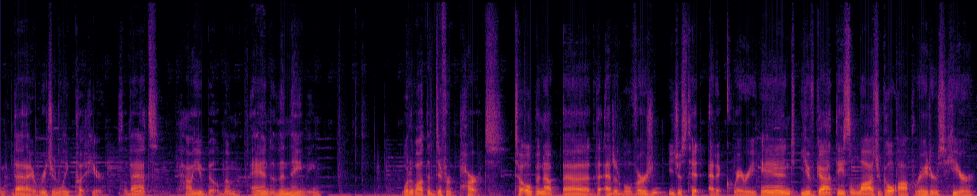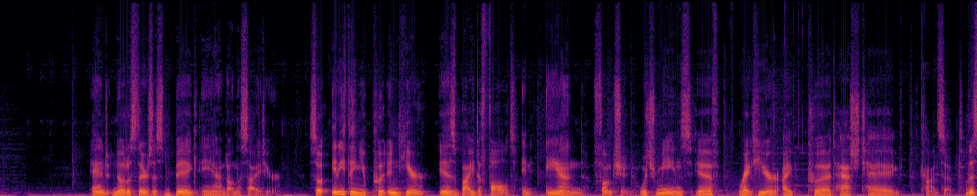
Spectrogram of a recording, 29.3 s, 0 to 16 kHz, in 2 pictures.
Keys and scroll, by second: 26.5 shift+3, 28.1 Down.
